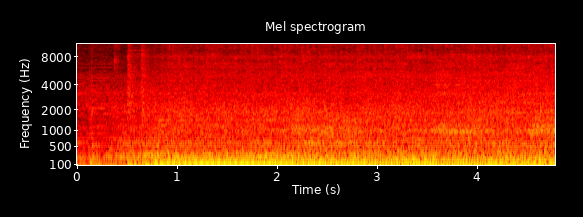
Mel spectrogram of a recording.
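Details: Used Honda Vario 125 LED scooter, 76,000 km: after a short start it settles into an even, low idle with no knocks. Engine judged normal, though rough CVT noise and an unstable idle were noted afterward.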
